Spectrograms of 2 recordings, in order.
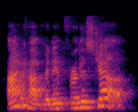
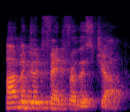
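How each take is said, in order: First: "I'm confident for this job" with the pitch rising on "job", a bit airy; upward inflection. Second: "I'm a good fit for this job" with the tune falling at the end; downward inflection. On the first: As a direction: end on "job" going up like a question. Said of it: "It's kinda a lot more airy". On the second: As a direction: settle down firmly on "job", a confident downward close. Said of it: "That's a downward inflection". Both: Shown as a demonstration.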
